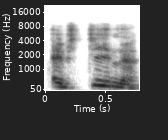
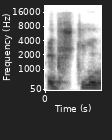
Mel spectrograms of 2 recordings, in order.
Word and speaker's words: Epstein: me fait rire effectivement Epstein, c'est la prononciation américaine tout simplement. Donc ou même sa prononciation allemande en fait si on si on veut reprendre les choses. Euh voilà. Donc il faut pas y voir une question autre que que de question d'accent et de prononciation à l'international.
